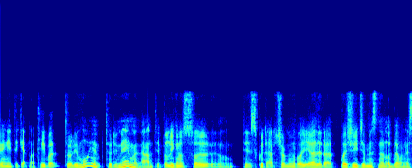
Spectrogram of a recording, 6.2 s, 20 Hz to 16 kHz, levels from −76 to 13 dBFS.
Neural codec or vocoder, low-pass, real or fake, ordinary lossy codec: codec, 16 kHz, 1.1 kbps, Voila-Tokenizer; 7.2 kHz; fake; AAC, 64 kbps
